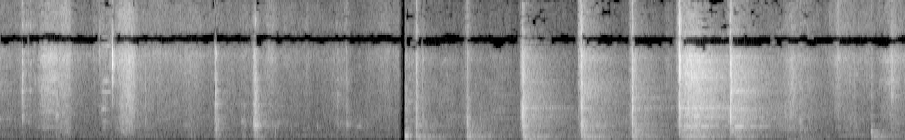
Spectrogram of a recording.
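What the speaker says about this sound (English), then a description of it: "we needed to use a rubber hammer as to not warp any of the steel" A rubber hammer knocks at a brake caliper to free it, about a dozen dull thuds, sparse at first and then coming in a quicker, fairly regular series, close and loud, with no talk.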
